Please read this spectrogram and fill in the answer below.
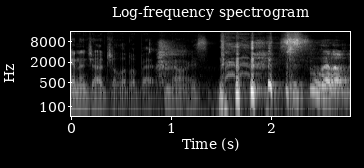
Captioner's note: laughs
